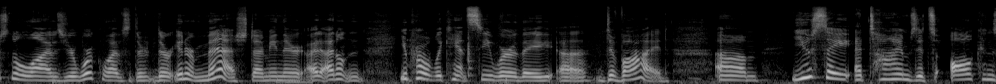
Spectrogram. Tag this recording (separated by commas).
Speech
